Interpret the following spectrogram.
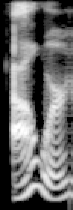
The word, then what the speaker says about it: hour: Hour starts with a consonant letter, but a vowel sound, so we say an hour.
